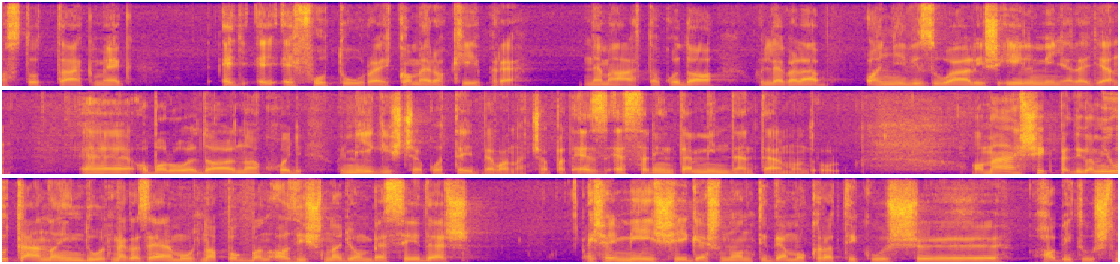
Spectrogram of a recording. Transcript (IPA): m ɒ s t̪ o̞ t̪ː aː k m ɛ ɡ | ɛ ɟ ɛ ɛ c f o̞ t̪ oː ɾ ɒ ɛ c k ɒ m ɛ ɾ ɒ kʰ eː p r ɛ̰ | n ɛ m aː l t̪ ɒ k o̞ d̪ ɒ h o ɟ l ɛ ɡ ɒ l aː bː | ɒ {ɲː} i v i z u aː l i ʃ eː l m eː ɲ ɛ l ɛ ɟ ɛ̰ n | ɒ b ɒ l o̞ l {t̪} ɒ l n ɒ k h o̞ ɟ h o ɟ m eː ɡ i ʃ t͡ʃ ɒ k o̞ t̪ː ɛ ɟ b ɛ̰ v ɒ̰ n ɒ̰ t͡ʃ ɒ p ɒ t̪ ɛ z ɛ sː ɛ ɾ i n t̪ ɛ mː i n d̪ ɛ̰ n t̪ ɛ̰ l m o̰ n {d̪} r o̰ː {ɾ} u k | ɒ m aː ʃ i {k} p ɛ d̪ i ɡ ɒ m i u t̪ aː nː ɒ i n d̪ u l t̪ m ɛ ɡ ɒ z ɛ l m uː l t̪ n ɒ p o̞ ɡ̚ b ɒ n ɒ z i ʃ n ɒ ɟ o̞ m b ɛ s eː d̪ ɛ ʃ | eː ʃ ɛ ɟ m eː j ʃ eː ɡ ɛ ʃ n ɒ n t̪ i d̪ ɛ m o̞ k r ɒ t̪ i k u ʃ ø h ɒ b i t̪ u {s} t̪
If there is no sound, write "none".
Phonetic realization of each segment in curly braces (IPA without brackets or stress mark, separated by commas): ɲː, d̪, d̪, l, k, ʃ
